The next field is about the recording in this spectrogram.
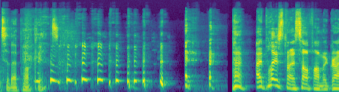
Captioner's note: laughs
